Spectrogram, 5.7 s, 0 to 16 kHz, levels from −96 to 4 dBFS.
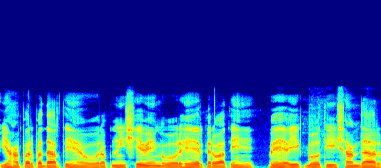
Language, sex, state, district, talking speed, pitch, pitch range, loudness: Hindi, male, Rajasthan, Barmer, 165 wpm, 125 Hz, 120-125 Hz, -16 LUFS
